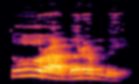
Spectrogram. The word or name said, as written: Thoowoorra berrembi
